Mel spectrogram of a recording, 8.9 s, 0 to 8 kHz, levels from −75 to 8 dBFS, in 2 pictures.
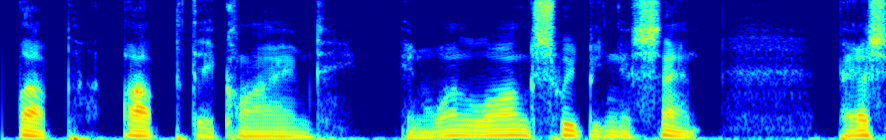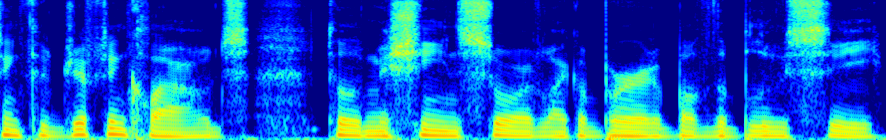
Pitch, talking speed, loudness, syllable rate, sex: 95 Hz, 160 wpm, -20 LUFS, 4.8 syllables/s, male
